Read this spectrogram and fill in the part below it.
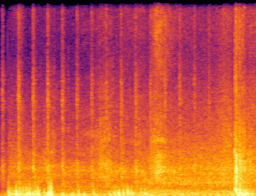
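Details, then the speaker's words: Car with a rod knock driven under light load while loading onto a car hauler, wind noise present: faint, regular deep knock that worsens with more engine strain. "You can hear the rod knock, okay?"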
